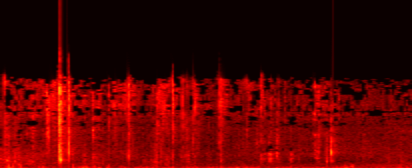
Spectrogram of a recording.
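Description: Footsteps on debris-strewn ground: irregular crunches and clicks, with a sharper crack about half a second in.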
